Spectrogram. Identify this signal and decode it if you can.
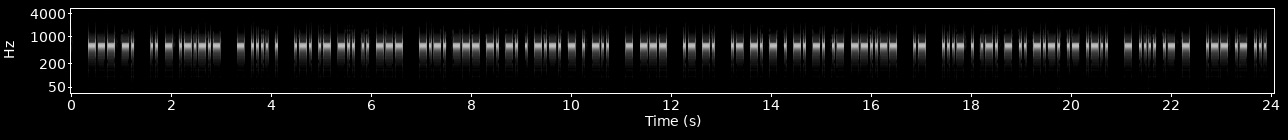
Morse code, heard as a keyed tone, about 25 wpm, 600 Hz. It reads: ON IT. THE RADIO CONNECTED TO AN ANTENNA, A VERTICAL THAT WAS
